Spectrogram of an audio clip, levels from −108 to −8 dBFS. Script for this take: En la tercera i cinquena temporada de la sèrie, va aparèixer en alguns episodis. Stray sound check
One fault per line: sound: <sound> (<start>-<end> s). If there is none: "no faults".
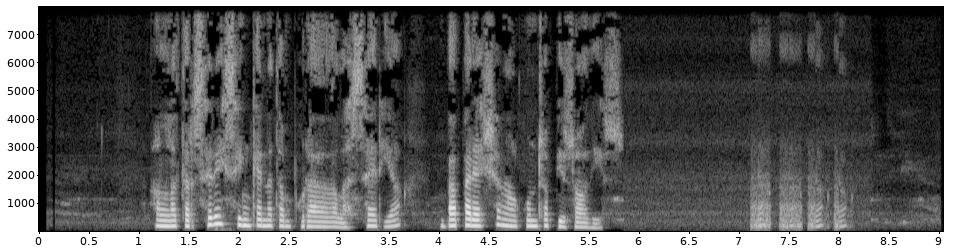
sound: laugh (7.1-8.2 s)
